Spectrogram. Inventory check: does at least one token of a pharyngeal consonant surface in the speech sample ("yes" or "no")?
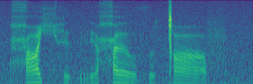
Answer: yes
